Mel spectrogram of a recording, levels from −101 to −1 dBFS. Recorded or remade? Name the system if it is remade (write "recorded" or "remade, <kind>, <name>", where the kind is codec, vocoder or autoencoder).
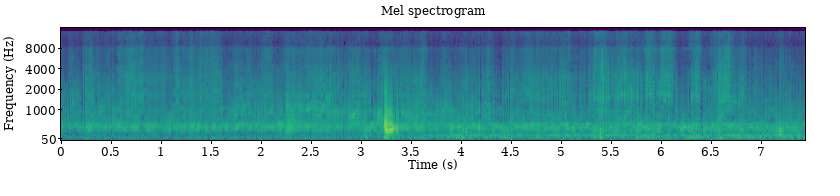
remade, vocoder, BigVGAN v2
